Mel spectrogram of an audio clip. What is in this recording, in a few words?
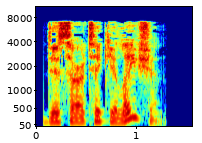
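"disarticulation", British English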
